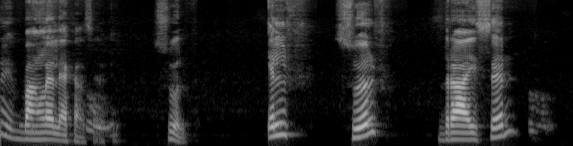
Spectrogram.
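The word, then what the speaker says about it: elf: এখন হচ্ছে এর পরের যে নাম্বারগুলো আছে এর মধ্যে কয়েকটা নাম্বার হচ্ছে একটু অন্যরকম ভাবে উচ্চারণ করে, এগুলো হচ্ছে আপনার এখান থেকে শুরু। 11কে বলে হচ্ছে এলফ, 12কে বলে সোলফ, 13কে বলে দ্রাইসেন, 14কে বলে ফিয়ারসেন, 15কে বলে ফুমসেন।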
